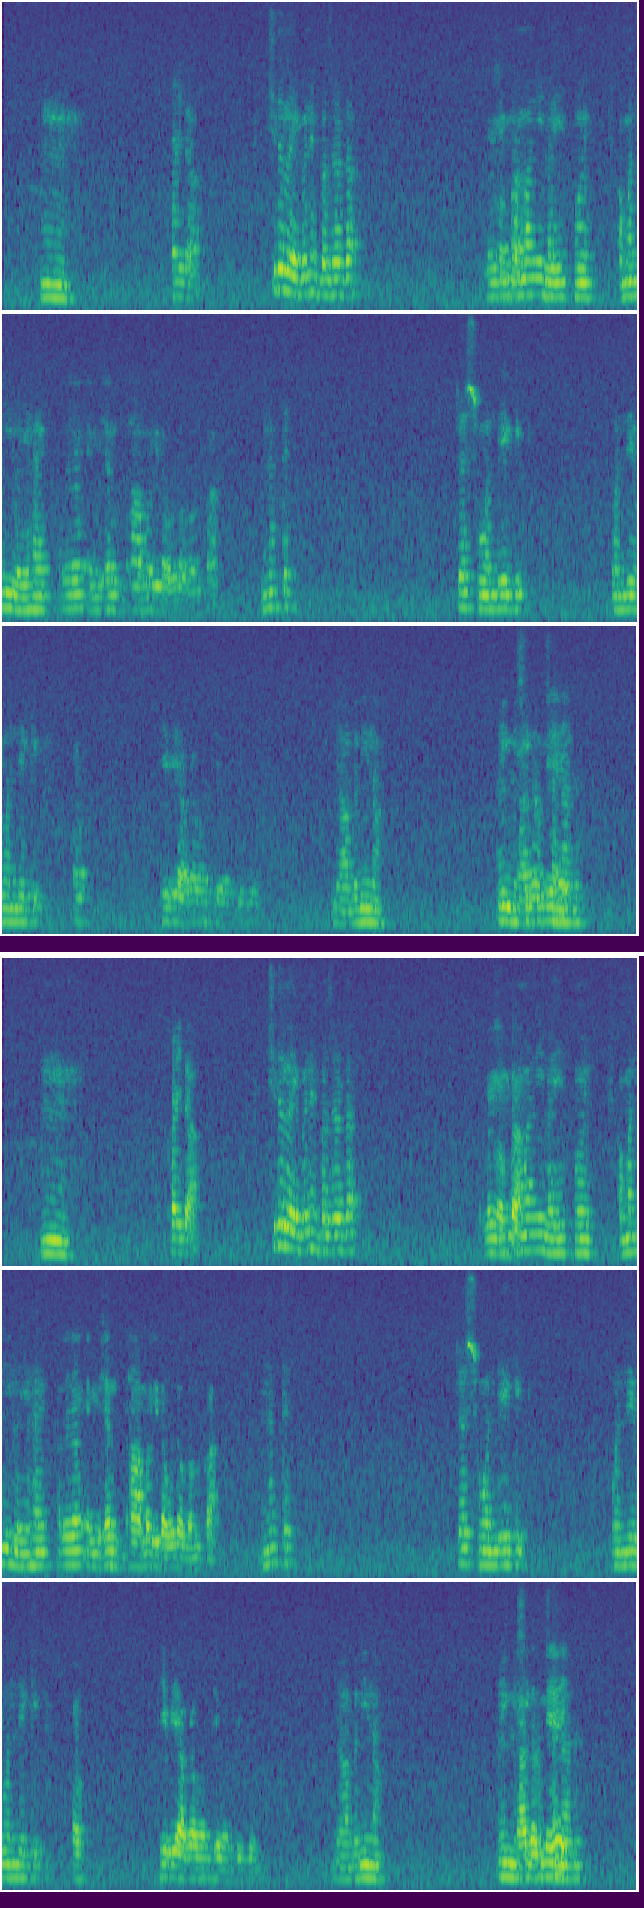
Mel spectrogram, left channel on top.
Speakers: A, on the left (about 20°); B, on the right (about 80°).
A: ꯎꯝ
B: ꯈꯣꯏꯗ
A: ꯁꯤꯗ ꯂꯩꯕꯅꯦ ꯕꯖꯥꯔꯗ
B: ꯇꯃꯦꯡꯂꯣꯡꯗ
A: ꯖꯤꯝ ꯑꯃꯅꯤ ꯂꯩ ꯍꯣꯏ ꯑꯃꯅꯤ ꯂꯩꯌꯦ
B: ꯑꯗꯨ ꯅꯪ ꯑꯦꯗꯃꯤꯁꯟ ꯊꯥ ꯑꯃꯒꯤ ꯇꯧꯗꯕ ꯑꯃ ꯀ
A: ꯃ ꯆꯁ ꯋꯥꯗꯦꯒꯤ ꯑꯣꯗꯦ ꯋꯥꯟꯦꯒꯤ
B: ꯑ ꯄꯕꯤ ꯌꯥꯝ꯭ꯔ ꯋꯥꯟꯗꯤ ꯟꯗꯤꯒꯤ
A: ꯌꯥꯒꯅꯤꯅ ꯑꯩ ꯉꯁꯤ
B: ꯌꯥꯗꯕꯅꯦ
A: ꯈꯛ ꯁꯥꯟꯅꯒꯦ
B: ꯍꯥꯏ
